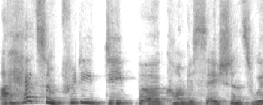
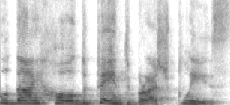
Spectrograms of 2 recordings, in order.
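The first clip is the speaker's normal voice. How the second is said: put-on heavy Russian accent, laid on thick. Quoting a gentleman who tapped her shoulder while painting, heavy russian accent. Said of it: "heavy, heavy Russian accent".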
